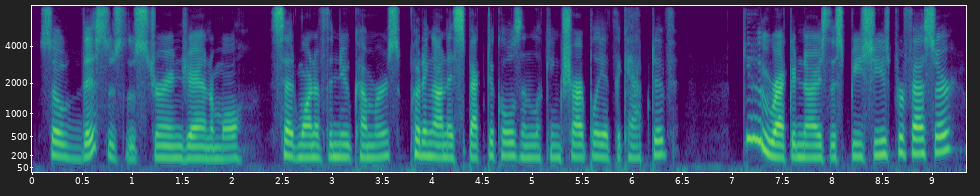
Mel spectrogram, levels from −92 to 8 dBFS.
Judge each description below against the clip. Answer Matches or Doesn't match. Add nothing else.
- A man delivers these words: Doesn't match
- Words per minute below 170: Doesn't match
